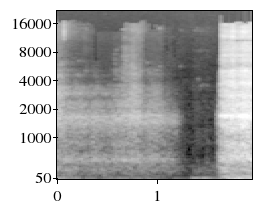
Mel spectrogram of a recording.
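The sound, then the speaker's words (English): A slow, deep breath drawn in as a soft, airy rush that fades into a brief silence, followed by a louder, breathy release starting at the end. “And just take a nice, easy, deep breath.”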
